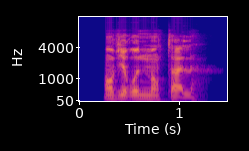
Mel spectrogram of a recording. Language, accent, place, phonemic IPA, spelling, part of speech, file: French, France, Lyon, /ɑ̃.vi.ʁɔn.mɑ̃.tal/, environnemental, adjective, LL-Q150 (fra)-environnemental.wav
- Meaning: environmental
